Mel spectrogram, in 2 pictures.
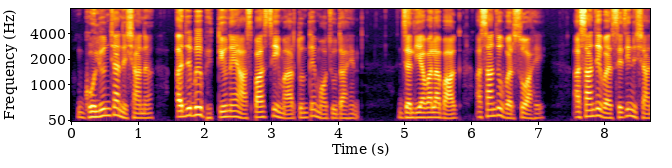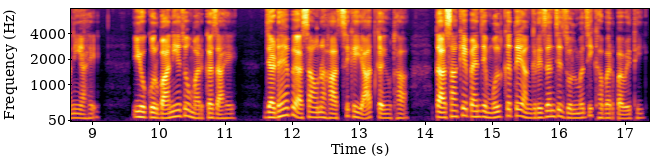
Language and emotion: Sindhi, neutral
